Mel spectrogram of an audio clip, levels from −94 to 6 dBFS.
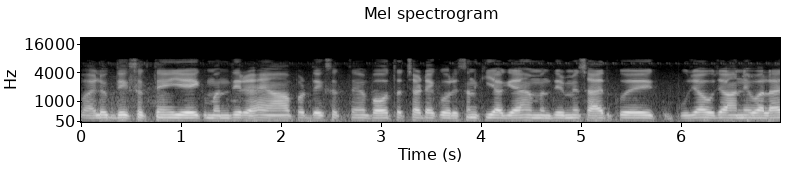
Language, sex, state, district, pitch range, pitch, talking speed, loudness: Hindi, male, Chandigarh, Chandigarh, 115-120 Hz, 115 Hz, 255 wpm, -16 LUFS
